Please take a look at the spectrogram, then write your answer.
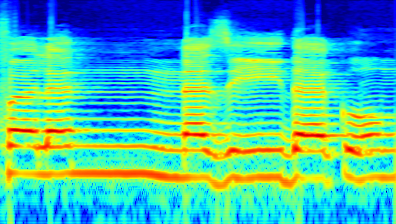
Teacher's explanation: نون کا نون کے اندر ادغام ہوا تو نون مشدد پڑھا جائے گا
